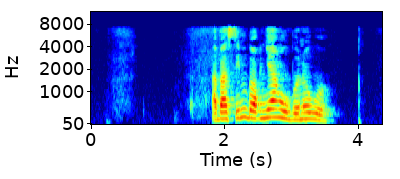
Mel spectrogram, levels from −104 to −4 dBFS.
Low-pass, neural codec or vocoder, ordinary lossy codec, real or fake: 7.2 kHz; none; Opus, 64 kbps; real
